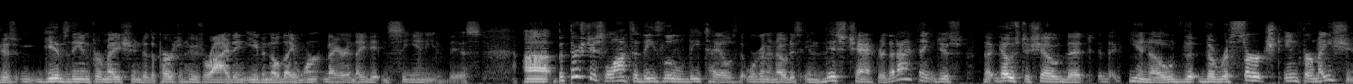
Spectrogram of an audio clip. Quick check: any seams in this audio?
yes; 2 cuts; at 9.7 s, 11.2 s

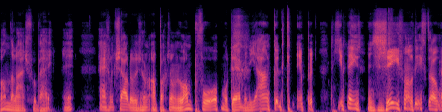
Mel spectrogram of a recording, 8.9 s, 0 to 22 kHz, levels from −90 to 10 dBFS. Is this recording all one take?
no; 1 cut; at 7.2 s

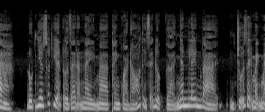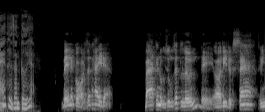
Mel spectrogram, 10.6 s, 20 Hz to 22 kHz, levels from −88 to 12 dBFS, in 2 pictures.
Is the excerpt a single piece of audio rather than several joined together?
yes; 0 cuts

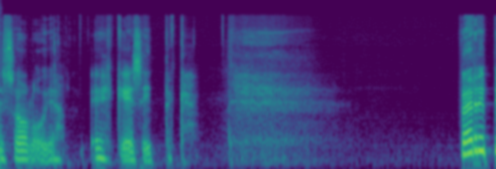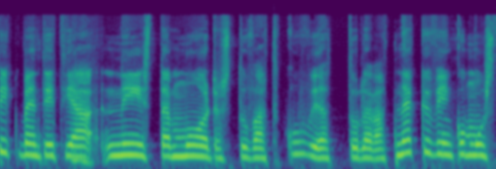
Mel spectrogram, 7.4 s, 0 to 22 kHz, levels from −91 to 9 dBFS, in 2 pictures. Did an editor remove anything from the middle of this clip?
no; 0 cuts

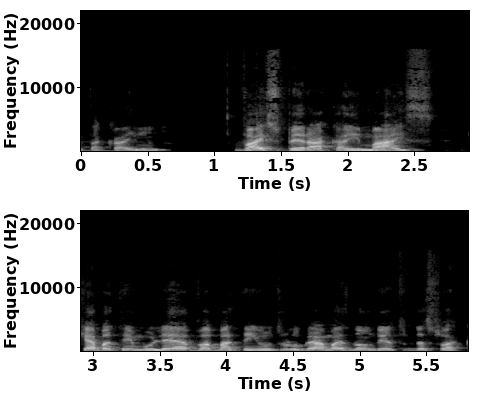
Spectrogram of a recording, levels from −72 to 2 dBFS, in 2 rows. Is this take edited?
yes; 1 cut; at 2.7 s

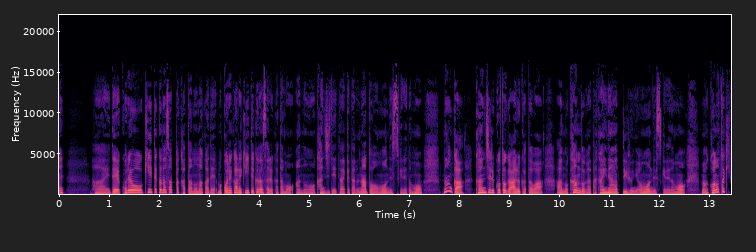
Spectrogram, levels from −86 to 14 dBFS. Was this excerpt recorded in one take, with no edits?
yes; 0 cuts

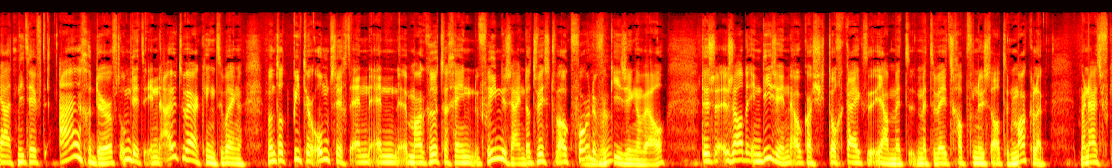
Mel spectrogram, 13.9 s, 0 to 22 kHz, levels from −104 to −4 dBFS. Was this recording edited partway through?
no; 0 cuts

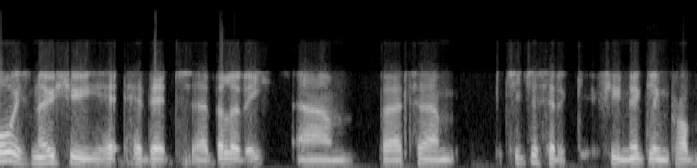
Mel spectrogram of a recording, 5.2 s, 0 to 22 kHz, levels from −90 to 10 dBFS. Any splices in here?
no; 0 cuts

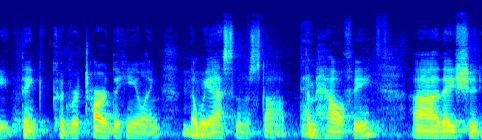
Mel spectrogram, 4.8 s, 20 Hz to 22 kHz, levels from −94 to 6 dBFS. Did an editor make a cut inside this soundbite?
yes; 1 cut; at 3.0 s

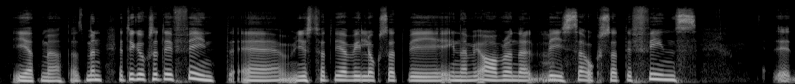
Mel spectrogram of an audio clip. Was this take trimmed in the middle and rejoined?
yes; 1 cut; at 1.1 s

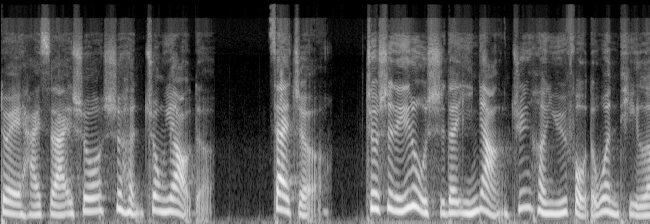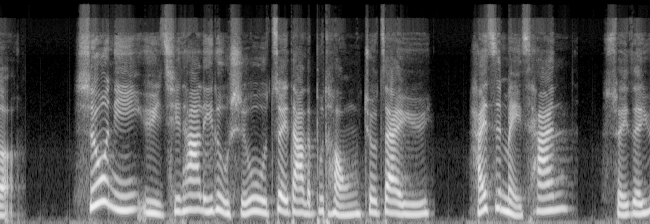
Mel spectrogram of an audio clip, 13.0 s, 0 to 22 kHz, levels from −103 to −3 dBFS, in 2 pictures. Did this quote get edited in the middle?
no; 0 cuts

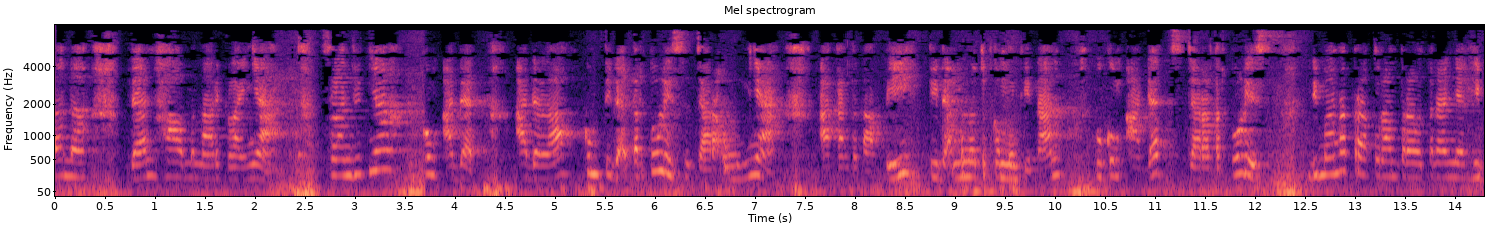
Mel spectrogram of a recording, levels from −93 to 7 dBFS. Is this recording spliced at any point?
yes; 1 cut; at 3.7 s

